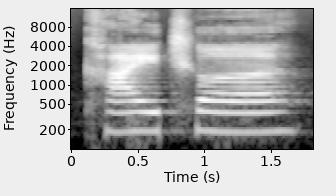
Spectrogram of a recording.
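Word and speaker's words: 开车: It's flat the entire time. 开车. So if that sounds like it's doing something, just train your ear, be like, no, it's not. Reset my brain.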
